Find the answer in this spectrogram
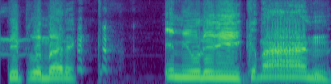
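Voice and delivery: loud, high-pitched South African accent. Attempting the line in a South African accent: Arnold Schwarzenegger impression. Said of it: "I go into Arnold Schwarzenegger".

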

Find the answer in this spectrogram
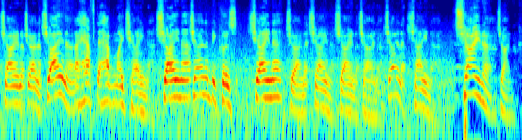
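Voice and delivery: high, repetitive refrain. Repeating a word over and over as Trump says it: Trump saying China. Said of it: "That's how Trump says it".

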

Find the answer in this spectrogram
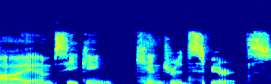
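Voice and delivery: very slow, completely toneless monotone voice. Telling a story, quoting a guy in a food court in a very monotone voice. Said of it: "says in a very monotone voice".

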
